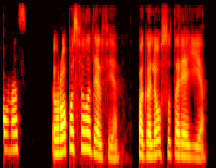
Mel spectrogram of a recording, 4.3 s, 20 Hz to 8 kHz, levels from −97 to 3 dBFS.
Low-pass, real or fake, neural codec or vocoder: 7.2 kHz; real; none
